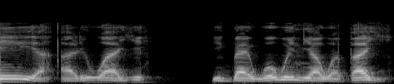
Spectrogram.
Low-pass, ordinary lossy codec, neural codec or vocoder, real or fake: 7.2 kHz; MP3, 64 kbps; none; real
